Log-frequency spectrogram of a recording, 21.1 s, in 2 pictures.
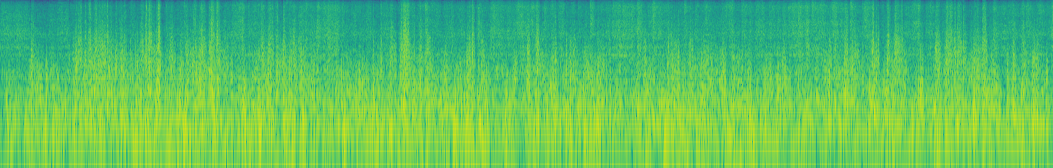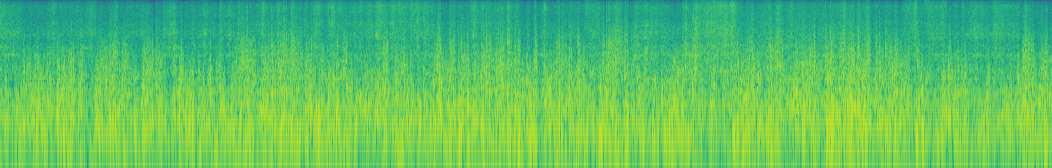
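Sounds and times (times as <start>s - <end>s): train running on track: 0.0s - 21.0s
wind rushing over microphone: 0.0s - 21.0s.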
